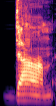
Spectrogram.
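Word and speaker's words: dhama: you don't pronounce the you don't pronounce the last a so you've got Dam that is AD Dam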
